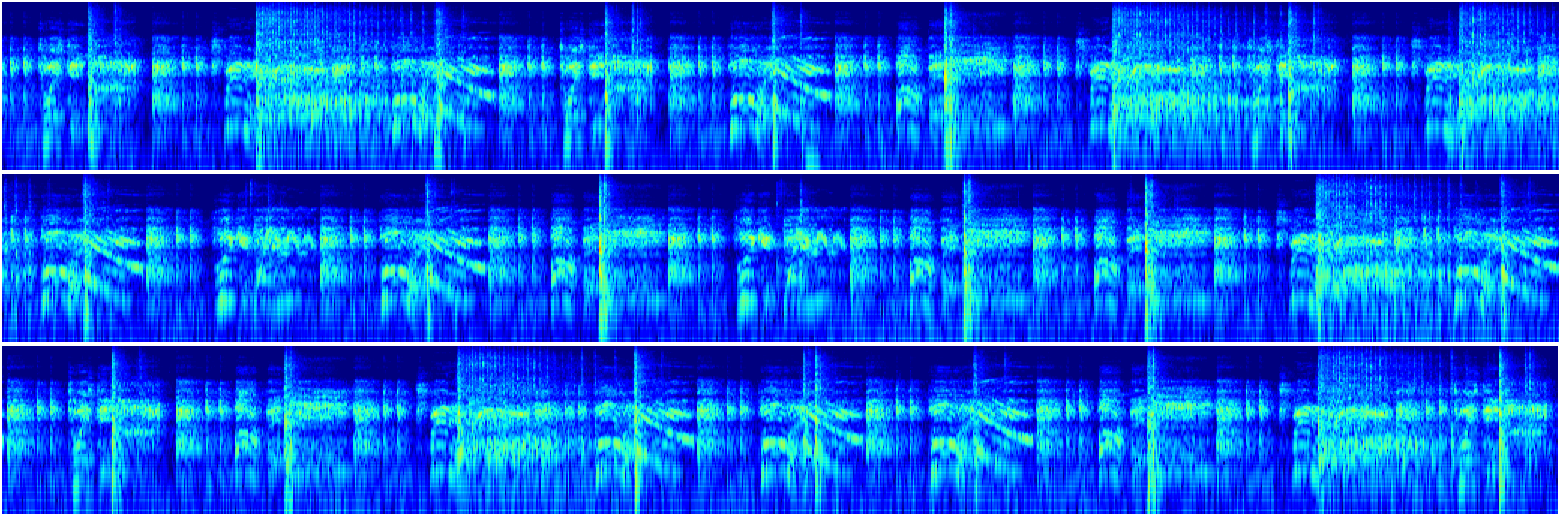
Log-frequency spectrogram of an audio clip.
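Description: Bop It Extreme toy playing its electronic game: a steady ticking beat with gliding electronic sound effects and a recorded voice calling out commands, plus short bursts of noise every few seconds as actions are made.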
